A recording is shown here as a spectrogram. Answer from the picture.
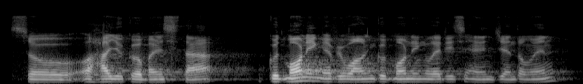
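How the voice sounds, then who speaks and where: A man speaks fairly slowly with an Indonesian accent. His intonation is monotone and flat. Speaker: university student asking question. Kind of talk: audience question at conference. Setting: conference hall with audience. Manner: reading from phone.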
